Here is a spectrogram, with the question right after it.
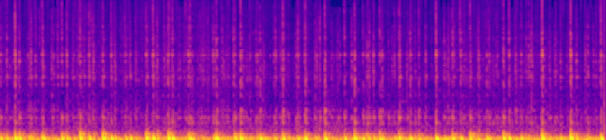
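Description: Fast tapping on the deck of a carbon fiber longboard makes a dense, rapid run of short, dry, low thuds. The taps are mostly deep in tone with little brightness, and each dies away almost at once.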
